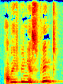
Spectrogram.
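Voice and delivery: very high, loud wail; hysterical protest. Acted. Isabel protests she is blind now, shrill loud wail. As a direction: overdramatise it at the top of the voice. Isabel overdramatises her broken glasses.

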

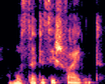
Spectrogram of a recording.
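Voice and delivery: ordinary delivery

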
